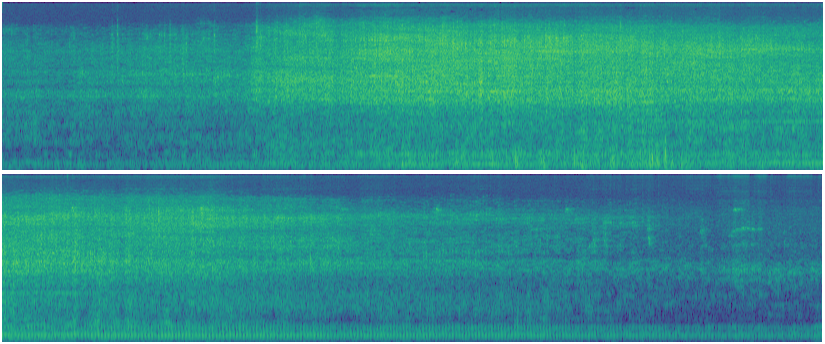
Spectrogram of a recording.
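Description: Diesel-hauled passenger train passing close by: the locomotive's engine hum and the rush of wheels on the rails grow louder, peak with some clatter about five seconds in, then slowly fade while a steady low engine hum carries on.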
